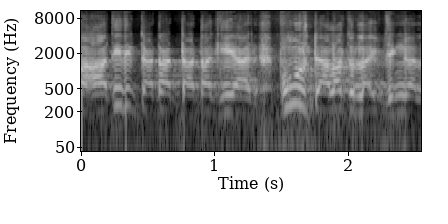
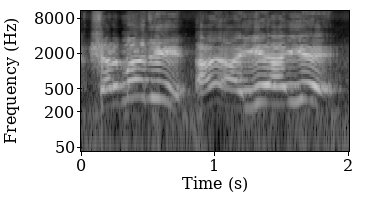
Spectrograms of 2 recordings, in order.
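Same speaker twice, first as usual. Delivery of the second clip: "शर्मा जी, आइए आइए" called out higher and louder, stretched slow and fond; affectionate welcome; 8 semitones higher, 4 dB louder, much slower than usual. Shown as a demonstration. Shopkeeper fondly welcoming passing neighbour Sharma ji, drawn-out call. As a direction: beckon a neighbour in lovingly. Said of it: "आपने उन्हें प्यार से बोला".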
